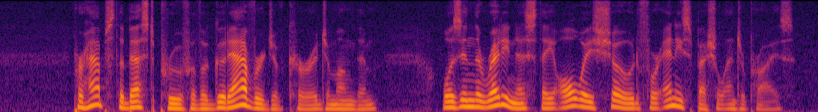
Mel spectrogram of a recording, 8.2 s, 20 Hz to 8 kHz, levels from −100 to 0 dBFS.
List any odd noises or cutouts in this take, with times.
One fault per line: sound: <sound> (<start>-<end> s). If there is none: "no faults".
no faults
